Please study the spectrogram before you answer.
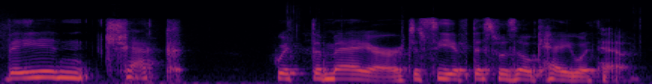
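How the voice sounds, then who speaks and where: A woman's voice: fairly low pitch, animated, unhurried, darkish tone. A woman with a Midwestern accent co-hosting a podcast, chatting and asking her co-host questions. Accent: American Midwestern. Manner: conversational, asks questions, repeats for emphasis. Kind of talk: casual chat. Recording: dull lo-fi sound.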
